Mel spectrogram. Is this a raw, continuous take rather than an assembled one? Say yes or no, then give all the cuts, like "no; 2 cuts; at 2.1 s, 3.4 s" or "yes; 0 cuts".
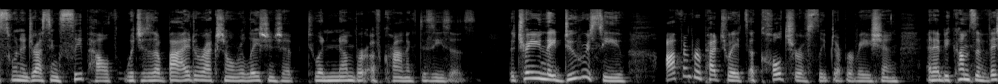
yes; 0 cuts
